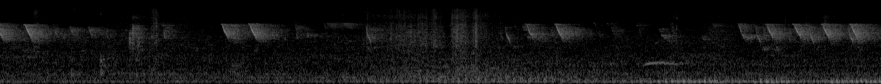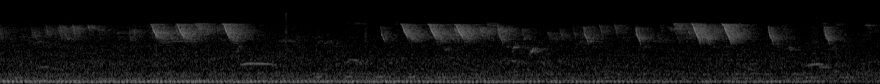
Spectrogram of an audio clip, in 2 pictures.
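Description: A bird calling over and over: quick runs of three or four high, sharp chirps every second or two. A low steady hum joins in about a third of the way through.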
